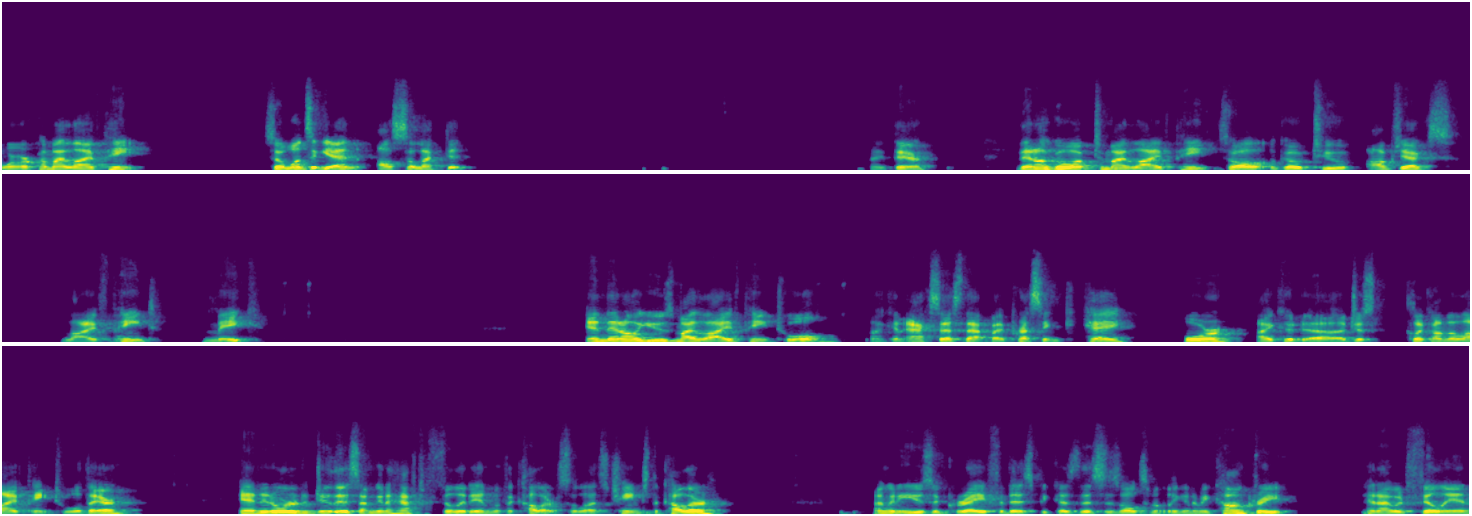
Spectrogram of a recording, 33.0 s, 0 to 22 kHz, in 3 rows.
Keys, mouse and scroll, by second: 5.5 click, 9.5 click, 13.6 click, 17.5 click, 23.5 click, 26.2 click, 26.4 click, 30.7 click, 31.8 click, 32.9 click.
